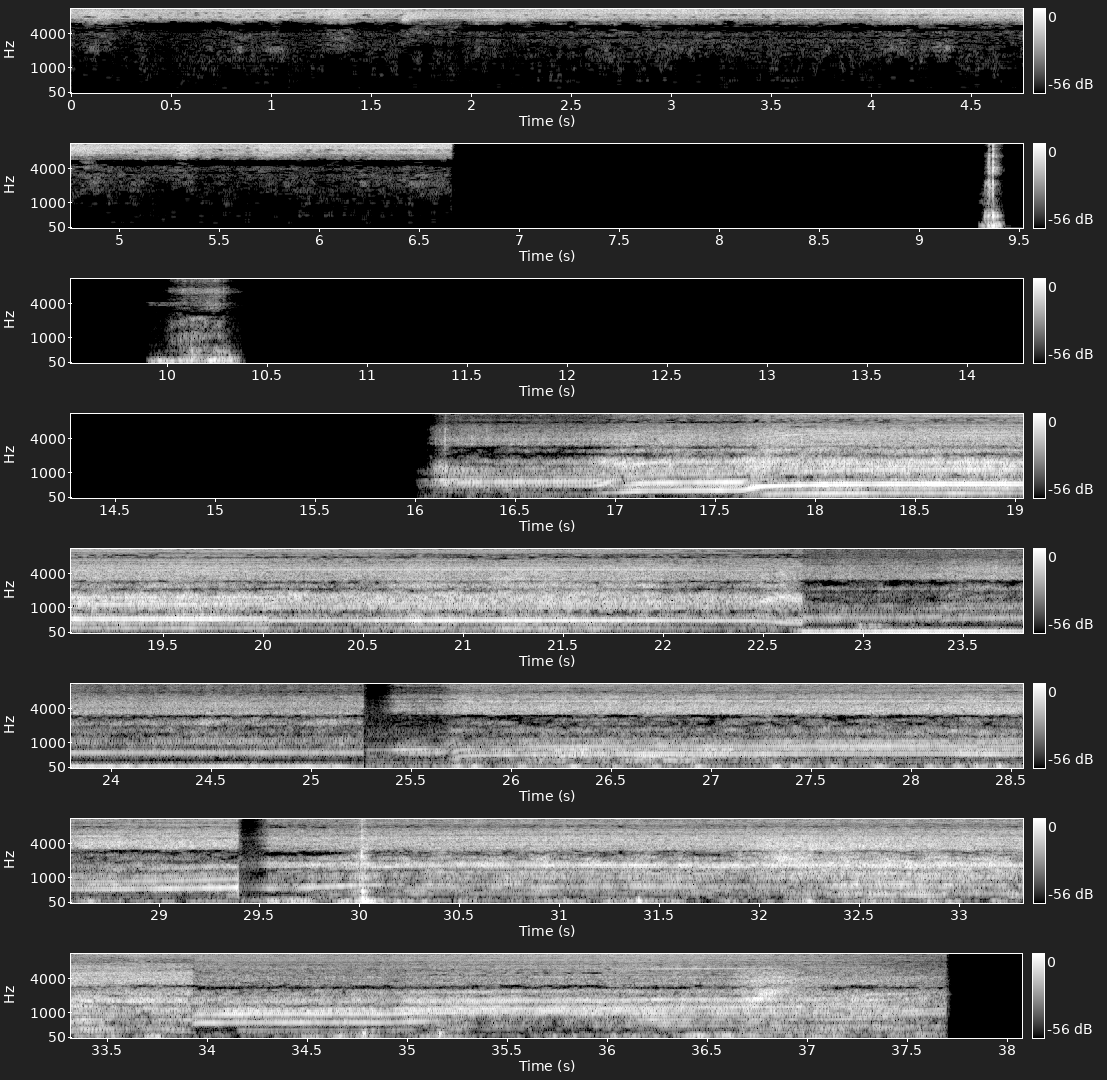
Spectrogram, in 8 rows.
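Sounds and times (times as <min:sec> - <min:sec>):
power tool whining: 0:16.1 - 0:37.7.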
